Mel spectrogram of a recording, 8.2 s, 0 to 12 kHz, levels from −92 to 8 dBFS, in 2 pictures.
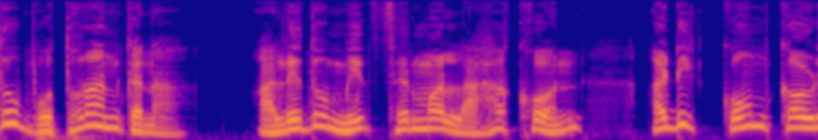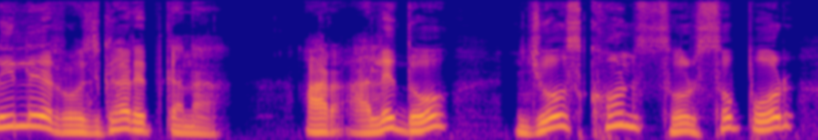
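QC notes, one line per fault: Nothing stood out on listening to the speech here; no line needed a flag.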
